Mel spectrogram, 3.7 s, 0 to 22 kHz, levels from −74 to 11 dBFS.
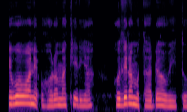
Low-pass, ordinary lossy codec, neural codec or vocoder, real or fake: none; none; vocoder, 44.1 kHz, 128 mel bands, Pupu-Vocoder; fake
